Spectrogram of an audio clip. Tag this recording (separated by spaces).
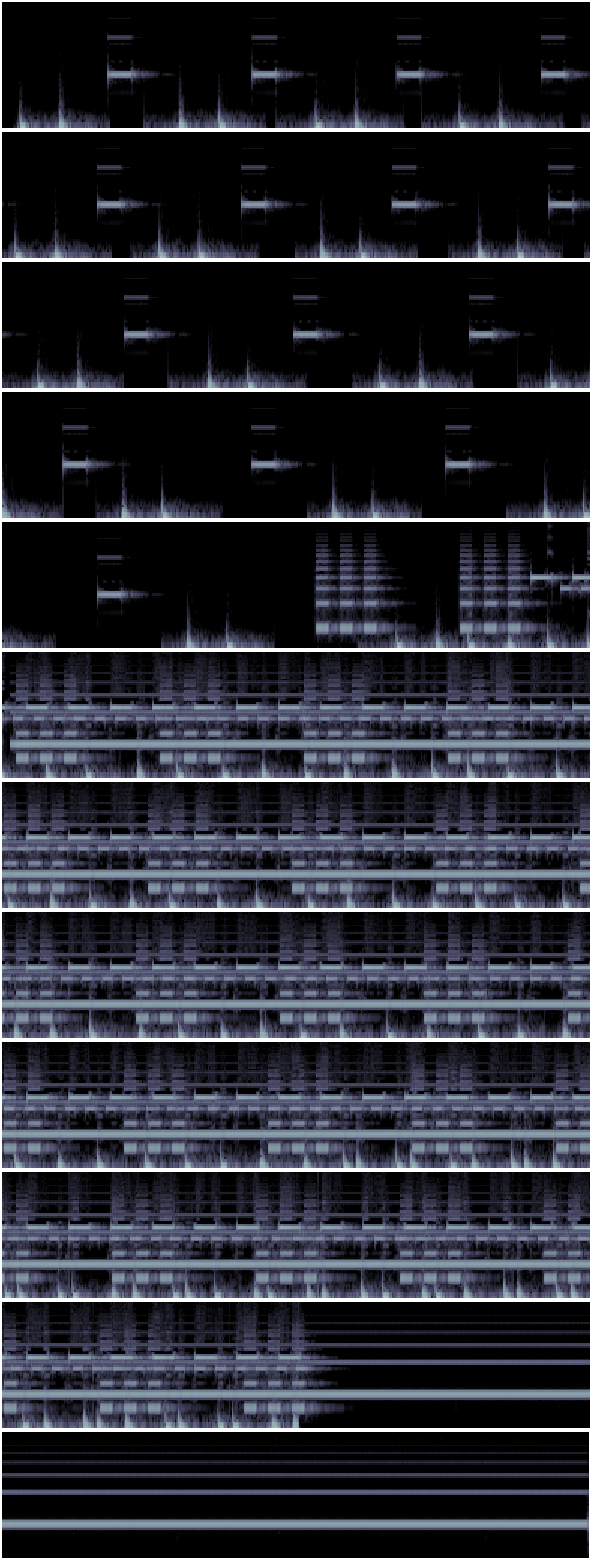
cardiac cardiac-arrest dead death dying ecg ekg failure heart heartbeat horror illness medicine poison shock sickness sudden-death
